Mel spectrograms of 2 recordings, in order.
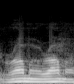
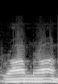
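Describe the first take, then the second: First: The final vowel of each word is pronounced. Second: The final vowel of each word is dropped. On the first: The speaker calls it right. "but Rama Rama" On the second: The speaker calls it wrong. "not Ram Ram"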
